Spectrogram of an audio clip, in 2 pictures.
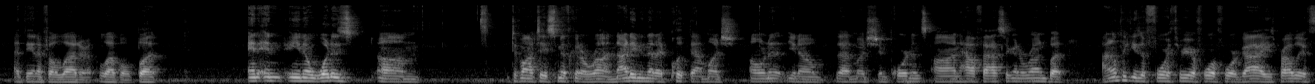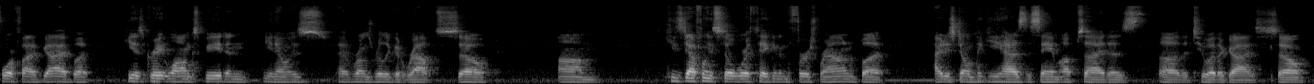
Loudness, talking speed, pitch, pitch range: -33 LUFS, 230 wpm, 130 Hz, 120-140 Hz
